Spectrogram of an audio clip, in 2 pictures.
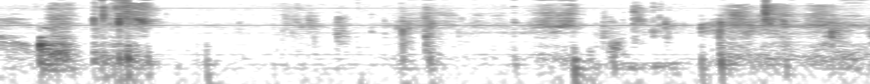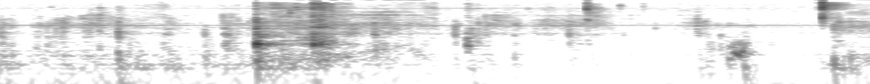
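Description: Quiet close-up chewing of noodles, with wet mouth clicks and a few soft bursts of noise here and there.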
